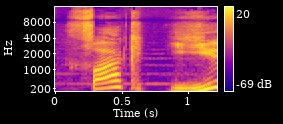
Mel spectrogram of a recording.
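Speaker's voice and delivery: angry retort. Real, not acted. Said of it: "Oh, okay".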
